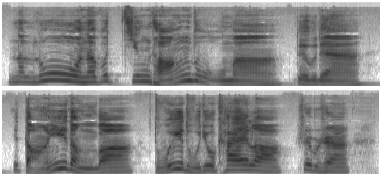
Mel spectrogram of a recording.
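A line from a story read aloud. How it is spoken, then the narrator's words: Dismissive, flat. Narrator (Chinese): 交通管理和指挥中心主任那都不以为然，淡淡的就说一句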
